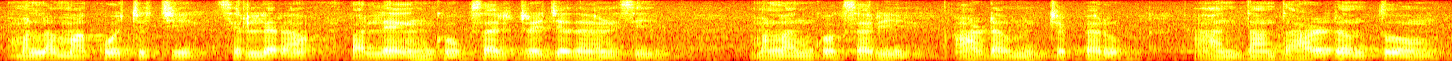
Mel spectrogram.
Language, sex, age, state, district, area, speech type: Telugu, male, 18-30, Andhra Pradesh, Sri Balaji, rural, spontaneous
